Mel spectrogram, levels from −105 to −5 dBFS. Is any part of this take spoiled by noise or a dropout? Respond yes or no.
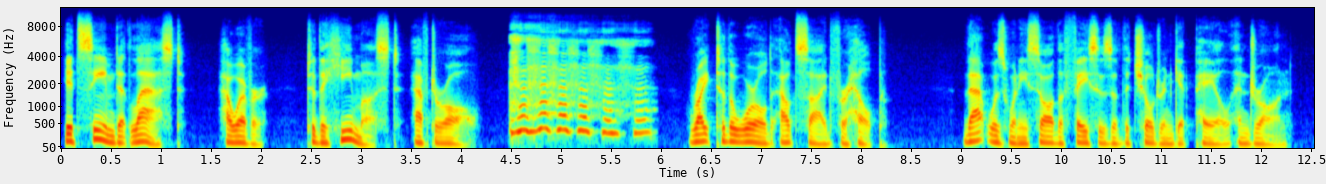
yes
